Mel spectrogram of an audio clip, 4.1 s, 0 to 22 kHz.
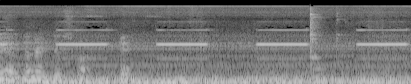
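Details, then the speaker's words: Steady repeating electronic beeps under room hum with brief voices: the "connect ventilator" alarm of an SLE 3600 INOSYS inhaled nitric oxide system on switch-on during calibration with calibration gas, with no ventilator connected. "once we switch on it will give you like connect ventilator alarm so we continue okay"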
